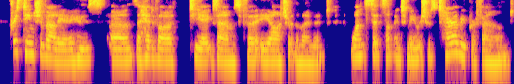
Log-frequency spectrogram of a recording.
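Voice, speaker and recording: Using a British accent, a woman speaks at a moderate pace in a medium pitch, with lively intonation and very even loudness. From grew up in many countries (third culture kid). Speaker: counselling trainer. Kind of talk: interview.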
